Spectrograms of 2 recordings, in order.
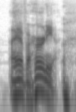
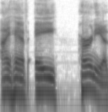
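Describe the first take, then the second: First: The article is a weak 'uh' joined on. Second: The article is a full, clear 'ay' sound. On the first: "they say uh" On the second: "They don't say a"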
